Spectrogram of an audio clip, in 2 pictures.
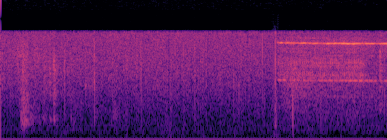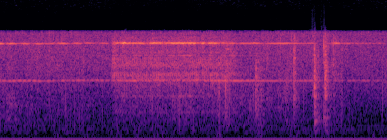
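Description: An old-fashioned telephone bell rings in two long bursts with a short pause between, bright and shrill over a hissy, crackly background, preceded by some faint clattering.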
